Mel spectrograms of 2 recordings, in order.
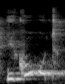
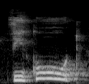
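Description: First: Very high, bright little cry; delighted meadow. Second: Higher, wry little mouse voice; the mouse pleased for her own reasons; sly field mouse. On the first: Meadow greeting the falling snow, high delighted cry. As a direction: squeal with pleasure at the snow. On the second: Field mouse glad her door is hidden, wry and higher. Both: Acted.

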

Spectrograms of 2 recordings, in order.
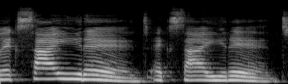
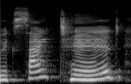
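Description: First: EXCITED as "ek-sai-red", final E sounded; flapped T. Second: EXCITED with a clear T, "ek-sai-ted"; full T. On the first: Teacher models American linking, tapped T. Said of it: "ele usou o som do rarará". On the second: Teacher names the word before explaining, clear T. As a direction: sound the T in EXCITED. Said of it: "esse T aqui do excited". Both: Shown as a demonstration.

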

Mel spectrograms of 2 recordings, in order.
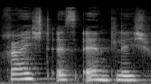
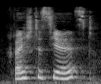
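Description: First: Slow, weary "Reicht es endlich?"; slow, sleepy question; tired. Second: Higher, cross and impatient "Reicht es jetzt?"; a scowling boy in the bathtub, fed up; mock-cross higher question; grumpy. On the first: Acted. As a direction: drag it out like he's worn out from scrubbing. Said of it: "fragt Florian müde". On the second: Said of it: "macht ein böses Gesicht".

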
